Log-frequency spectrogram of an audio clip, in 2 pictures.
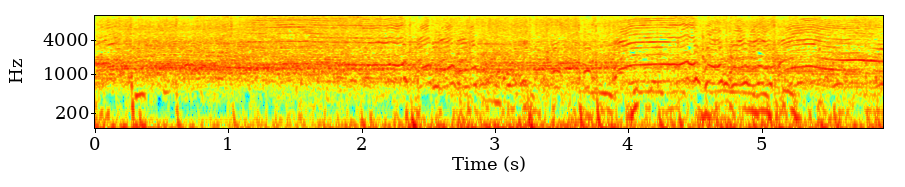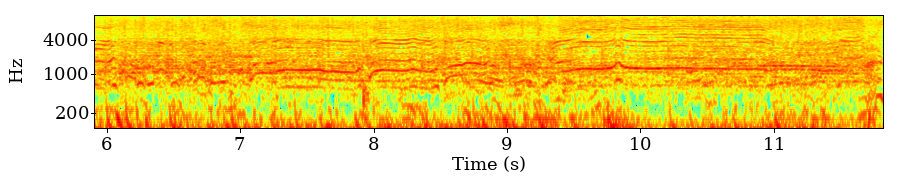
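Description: A loud crowd cheers and shouts continuously, with high whoops and yells rising over a dense roar of many voices throughout.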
